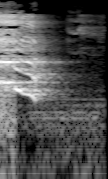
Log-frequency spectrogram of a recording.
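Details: Loud Bekisar 'wido' crow, heard in its closing part: a strong, harsh, raspy note that slides downward in pitch and fades away within about half a second, leaving quiet.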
